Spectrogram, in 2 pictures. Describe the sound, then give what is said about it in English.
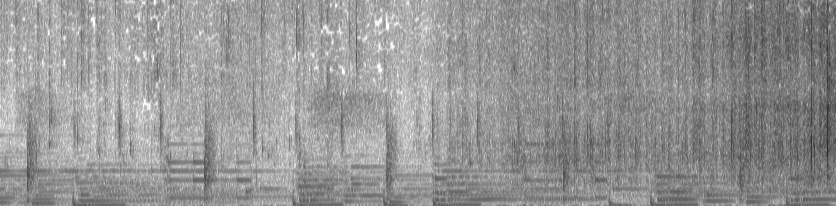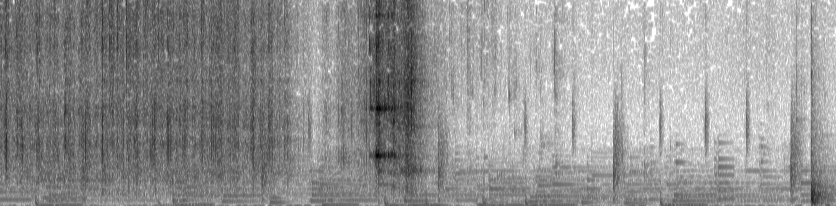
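A Last Word cocktail, shaken with ice, is fine strained into a chilled glass, a soft steady trickle of liquid that swells in the middle and ends with a brief splashy burst, under upbeat background music. “Now we just fine strain into our chilled glass.”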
